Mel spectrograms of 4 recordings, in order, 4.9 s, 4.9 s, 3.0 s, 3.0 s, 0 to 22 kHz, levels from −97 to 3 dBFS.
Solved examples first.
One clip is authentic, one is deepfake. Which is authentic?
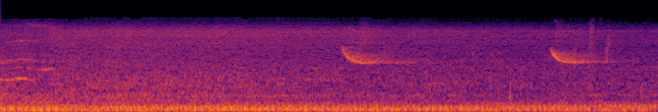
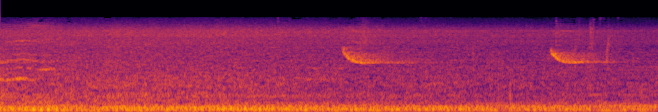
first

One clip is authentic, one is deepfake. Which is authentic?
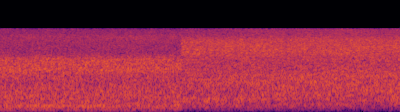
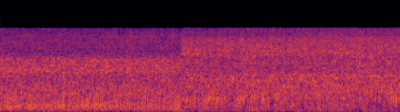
first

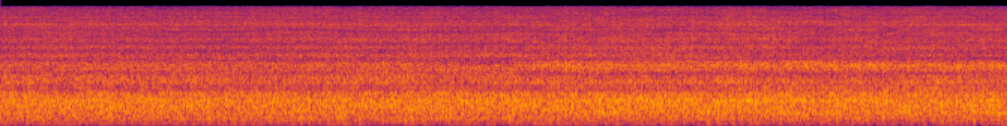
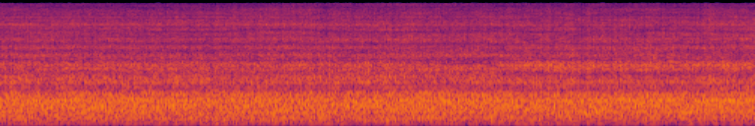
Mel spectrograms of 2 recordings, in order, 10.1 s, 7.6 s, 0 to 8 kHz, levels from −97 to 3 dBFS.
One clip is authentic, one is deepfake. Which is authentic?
first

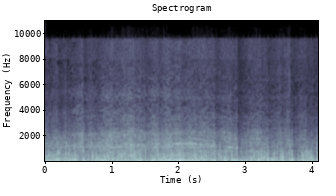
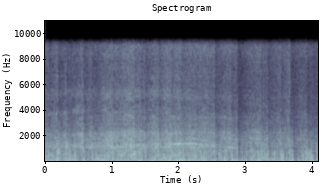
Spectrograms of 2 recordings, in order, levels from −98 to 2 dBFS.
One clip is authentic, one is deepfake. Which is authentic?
second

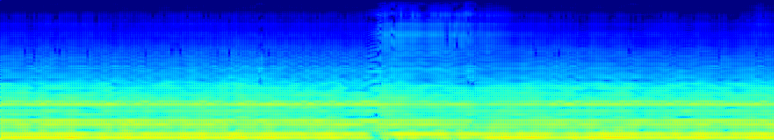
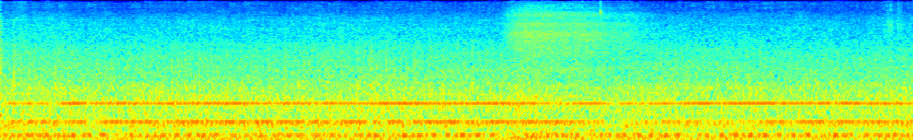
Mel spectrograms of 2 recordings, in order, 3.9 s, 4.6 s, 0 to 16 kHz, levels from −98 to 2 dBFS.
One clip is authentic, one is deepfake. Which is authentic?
second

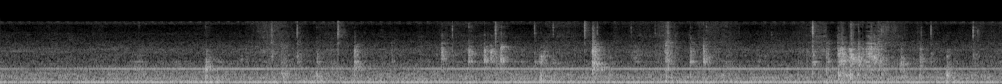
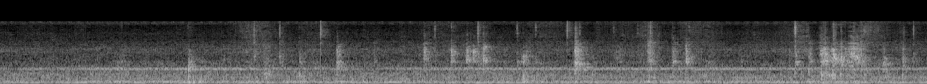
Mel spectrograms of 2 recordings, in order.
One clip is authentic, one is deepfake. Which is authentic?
first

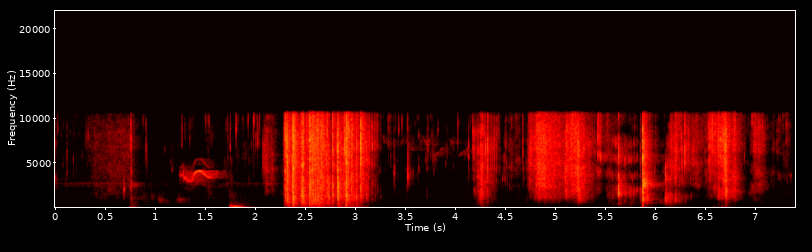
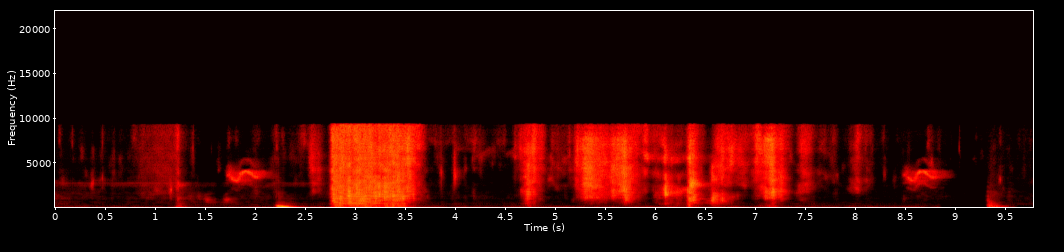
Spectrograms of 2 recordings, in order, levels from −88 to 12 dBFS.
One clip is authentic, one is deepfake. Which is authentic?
first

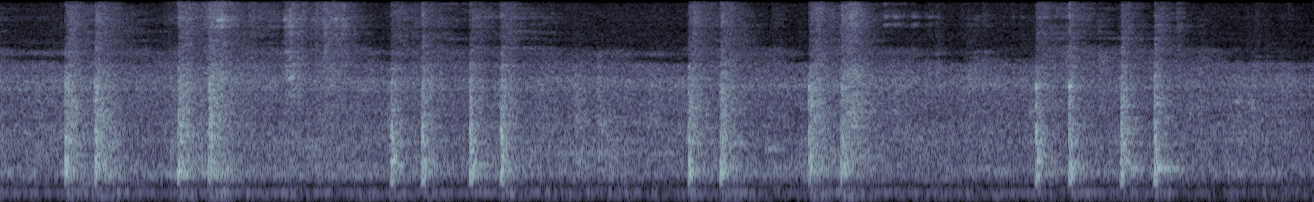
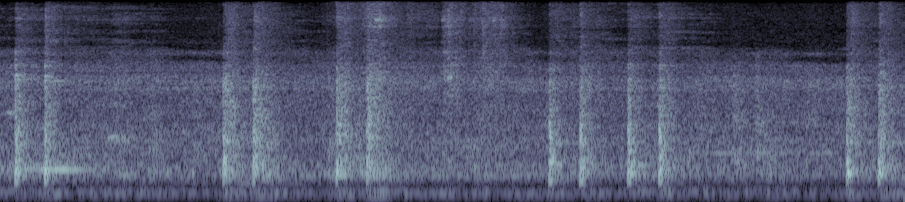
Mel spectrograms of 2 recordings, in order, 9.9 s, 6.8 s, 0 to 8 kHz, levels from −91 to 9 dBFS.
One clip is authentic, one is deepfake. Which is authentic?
second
